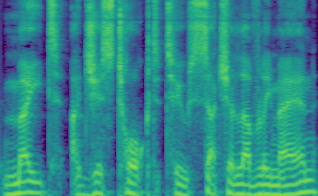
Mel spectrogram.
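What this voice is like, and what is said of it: Attempted English accent. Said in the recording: “my attempt at an English accent”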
